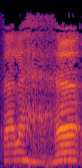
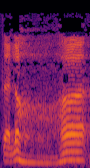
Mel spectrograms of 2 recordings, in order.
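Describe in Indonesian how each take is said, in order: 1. Kata itu diucapkan dengan bunyi ringan, tipis. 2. Kata itu diucapkan dengan bunyi berat, suara dinaikkan. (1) "ringan, ringan" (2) "tidak perlu yakni suaranya dinaikkan. Taloha, ya. Taloha tidak perlu"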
